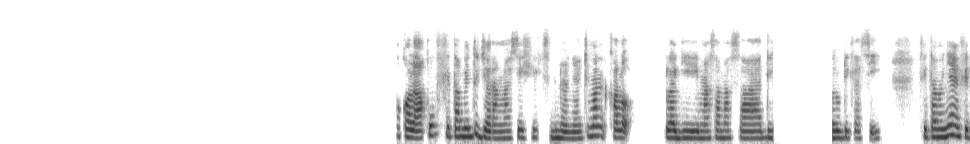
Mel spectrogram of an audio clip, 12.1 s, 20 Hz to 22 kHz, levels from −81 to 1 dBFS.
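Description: From 9.66 to 10.40 s the speech drops to dead silence for about 0.74 s, an audio dropout to silence. Likely the input link failed while recording continued.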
